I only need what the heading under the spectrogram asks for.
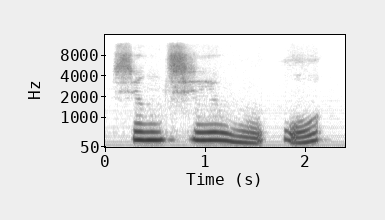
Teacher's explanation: the numeral for 5 is a very low tone. It starts from 2, falls to 1, then rise up again, not right to the top.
